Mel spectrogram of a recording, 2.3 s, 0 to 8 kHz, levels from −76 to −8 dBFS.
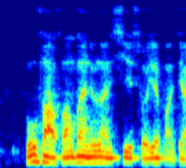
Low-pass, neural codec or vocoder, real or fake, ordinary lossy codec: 7.2 kHz; codec, 16 kHz, 8 kbps, FunCodec, trained on LibriTTS, 25 frames a second; fake; AAC, 32 kbps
